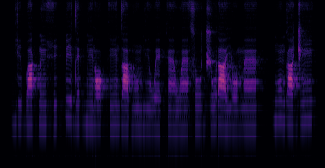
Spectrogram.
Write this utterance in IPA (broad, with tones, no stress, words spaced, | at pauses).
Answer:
ɡi˨ba˨k͡pĩ˨hi˨˦ k͡pi˦˨de˧ɡ͡bĩ˨ɾɔ˨ kĩ˨˦ da˧bũ˧ɡĩ˨we˨ kɛ̃˨wɛ̃˨su˧d͡ʒu˧ ɾa˧jo˧mɛ̃˦ | ɡũ˦ɡa˧ d͡ʒĩ˦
